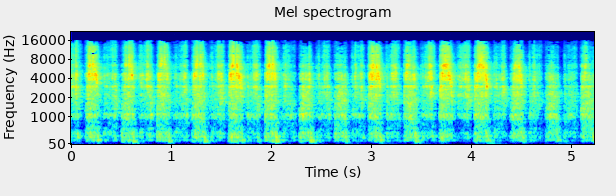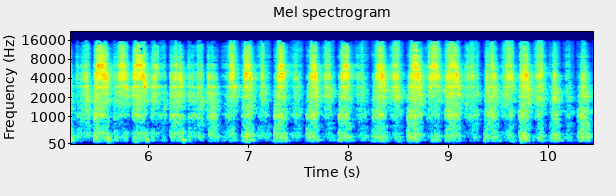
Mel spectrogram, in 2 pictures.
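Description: A wooden stick scratches the black coating at the upper right corner of a flat, solid scratch-art card page. Quick, fairly steady back-and-forth strokes give a dry, bright, raspy scratching with little low end, each stroke stopping short with no ring.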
